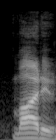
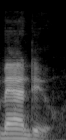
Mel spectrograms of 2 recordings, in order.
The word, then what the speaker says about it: Madu: Emilu Madu. Madu, not Mandu. Emilu Madu.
